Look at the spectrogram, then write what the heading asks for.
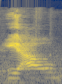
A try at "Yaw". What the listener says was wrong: No, relax. Yaw. You say that name like a crying Yaw.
